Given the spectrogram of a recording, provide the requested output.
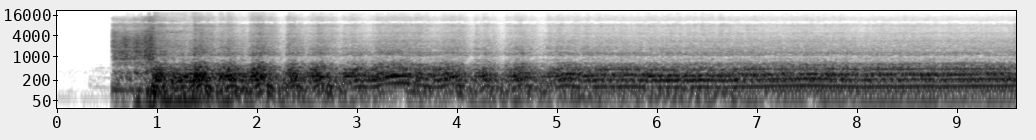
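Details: Freshly built dirt track race V8 engine start-up: cranks, catches, revs, then steady even fast idle, no knocks, sounds good, no visible leaks; normal running.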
